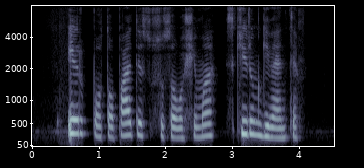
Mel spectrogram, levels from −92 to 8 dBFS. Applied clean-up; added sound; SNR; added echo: none; none; none; none.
